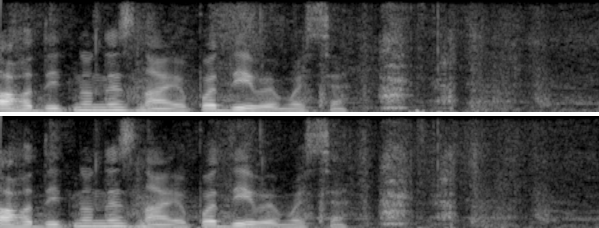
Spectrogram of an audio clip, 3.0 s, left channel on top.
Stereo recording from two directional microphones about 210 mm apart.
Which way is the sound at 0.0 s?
15° left (ahead or behind).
